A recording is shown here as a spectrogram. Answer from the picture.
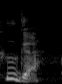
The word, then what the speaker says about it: hygge: It's not Finnish, it's Danish. I fucked up. And it's pronounced hygge.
